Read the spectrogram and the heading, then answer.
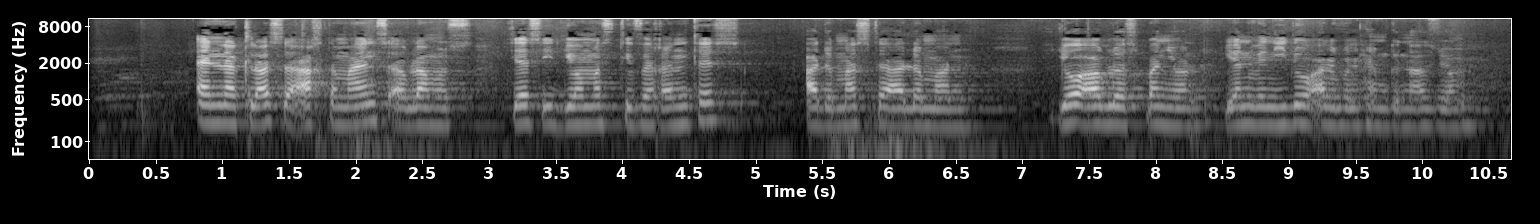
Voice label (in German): spanisch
